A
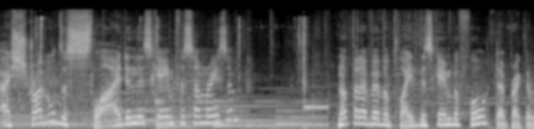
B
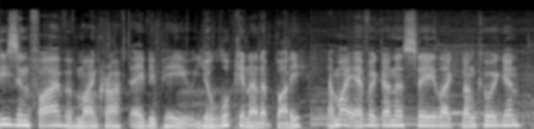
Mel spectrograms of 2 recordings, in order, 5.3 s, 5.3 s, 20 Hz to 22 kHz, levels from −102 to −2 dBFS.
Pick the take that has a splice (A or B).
B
